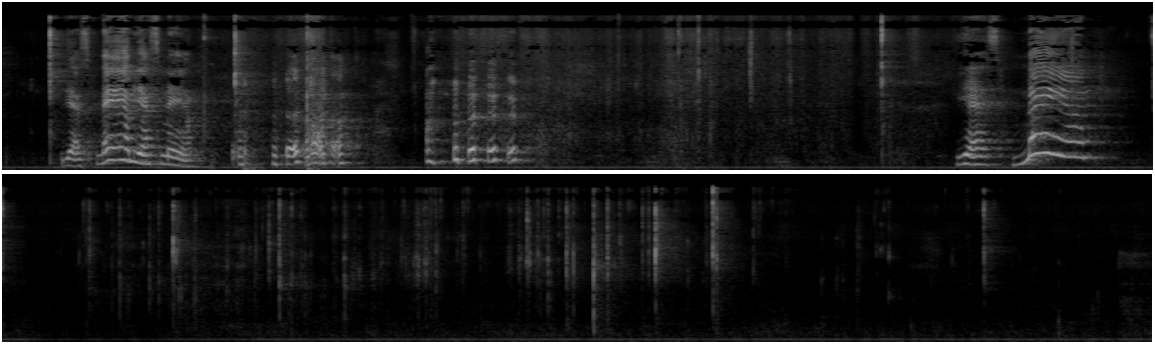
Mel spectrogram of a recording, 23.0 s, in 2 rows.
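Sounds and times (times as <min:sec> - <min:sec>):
steady low hum: 0:00.0 - 0:23.0
close chewing: 0:12.2 - 0:17.6, 0:19.6 - 0:22.2.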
